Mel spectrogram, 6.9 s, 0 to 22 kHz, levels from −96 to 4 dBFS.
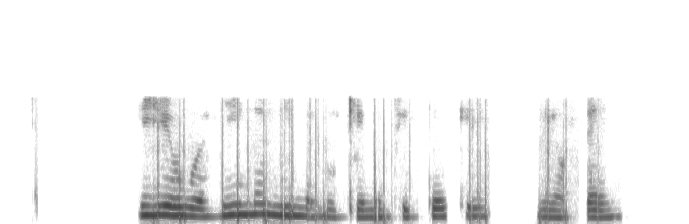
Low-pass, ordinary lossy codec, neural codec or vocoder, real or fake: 3.6 kHz; AAC, 32 kbps; codec, 16 kHz, 4 kbps, X-Codec, HuBERT features, trained on general audio; fake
